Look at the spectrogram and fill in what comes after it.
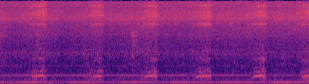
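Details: Clint, a sleeping kitten, snoring softly: short nasal breaths with a slight upward whine, coming about once a second over a constant low electrical hum.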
